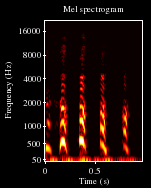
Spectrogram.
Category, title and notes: Sound effects > Human sounds and actions
A woman giggling, recorded indoor background noises removed.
